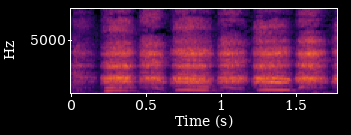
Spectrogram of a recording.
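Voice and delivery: a sharp, high gasp for air; acting out a panicked gasp; reenacted panicked gasp. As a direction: gasp like you can't breathe. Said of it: "I was like".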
